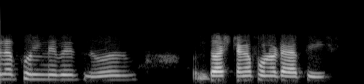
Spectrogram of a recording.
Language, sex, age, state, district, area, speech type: Bengali, female, 60+, West Bengal, Dakshin Dinajpur, rural, conversation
